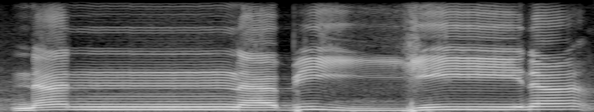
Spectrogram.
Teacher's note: نون نون ملیں گے آپس میں، یہاں غنہ کریں گے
